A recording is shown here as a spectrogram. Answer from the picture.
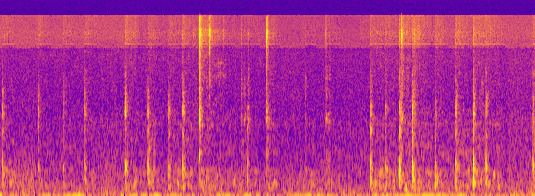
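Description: Faint, irregular taps of a stylus on an iPad's glass screen as letters are written by hand. The sharpest tap comes about four seconds in, and a quicker run of taps comes near the end.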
